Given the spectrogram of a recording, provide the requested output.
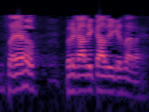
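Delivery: ordinary delivery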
